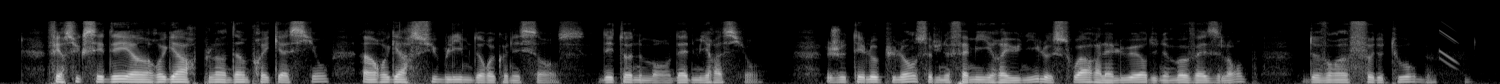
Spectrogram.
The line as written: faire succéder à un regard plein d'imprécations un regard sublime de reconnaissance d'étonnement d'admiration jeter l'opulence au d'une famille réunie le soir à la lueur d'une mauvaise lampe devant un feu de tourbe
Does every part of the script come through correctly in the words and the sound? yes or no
no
